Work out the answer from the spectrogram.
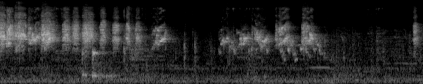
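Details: Budgerigars ready for laying eggs, giving dense, chattering warbles and chirps, high and busy, with overlapping bursts in the first half and a quieter scatter of chirps later.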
